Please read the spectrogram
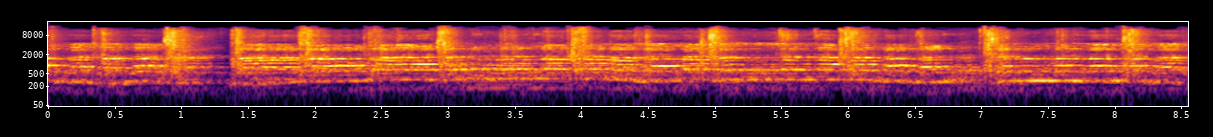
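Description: A group of voices singing a worship song together over a steady beat of about two or three sharp strokes a second, with a brief break a little over a second in.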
